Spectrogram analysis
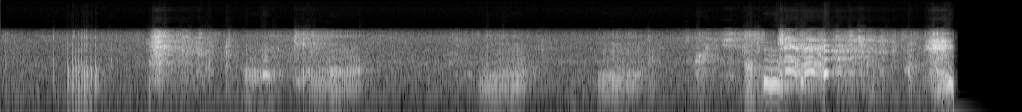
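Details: Young pug taking an afternoon nap, snoring: irregular rattling, snorting breaths with grunts, typical of a flat-faced breed.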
